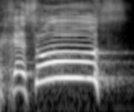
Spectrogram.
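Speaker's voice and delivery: high, loud drawn-out shout; long, desperate yell; crying out. Acted. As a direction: cry out the name like a blind man pleading. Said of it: "Más gritó".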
